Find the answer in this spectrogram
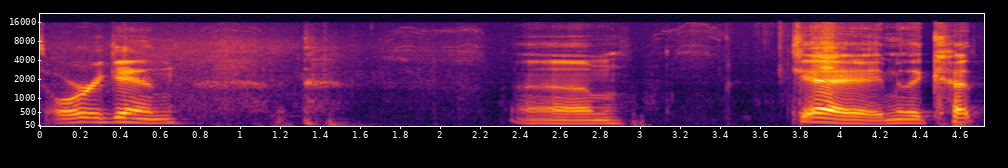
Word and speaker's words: Oregon: the blasts when the people from different states would pronounce it Oregon it's like now we're still here it's or again okay I'm going to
